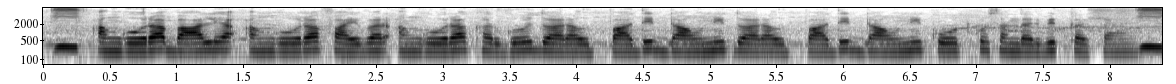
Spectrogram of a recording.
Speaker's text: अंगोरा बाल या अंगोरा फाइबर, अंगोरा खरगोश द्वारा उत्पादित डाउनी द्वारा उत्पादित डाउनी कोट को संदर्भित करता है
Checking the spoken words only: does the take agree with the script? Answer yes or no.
yes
